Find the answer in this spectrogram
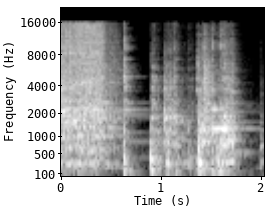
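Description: Tin snips and a thin sheet-steel panel from an old microwave clattering and scraping as they are handled. There is a loud, harsh metallic noise in the first half second, then fainter metallic rattling.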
